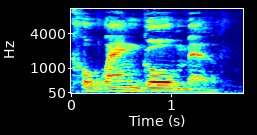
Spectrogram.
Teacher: The second K actually sounds like a G. So if you were to sound koengomel, but it's still spelt with a K.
